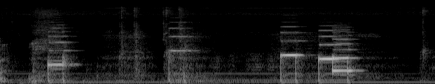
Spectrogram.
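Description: Fruit machine's electronic sound effects: a series of short beeps and chirps at changing pitch, the loudest two near the end, with light clicks as the spinning reel comes to rest.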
